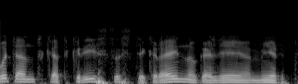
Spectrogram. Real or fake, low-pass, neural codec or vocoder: real; 7.2 kHz; none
